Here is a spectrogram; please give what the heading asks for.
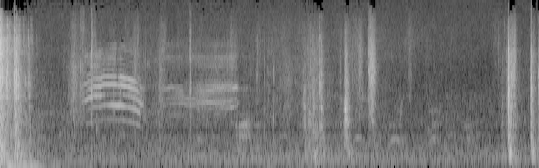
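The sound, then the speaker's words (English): A cat meowing: two clear, drawn-out meows in quick succession over low background noise, followed by a few scattered knocks and thumps. “Who let the cat out? We don't have a cat.”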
